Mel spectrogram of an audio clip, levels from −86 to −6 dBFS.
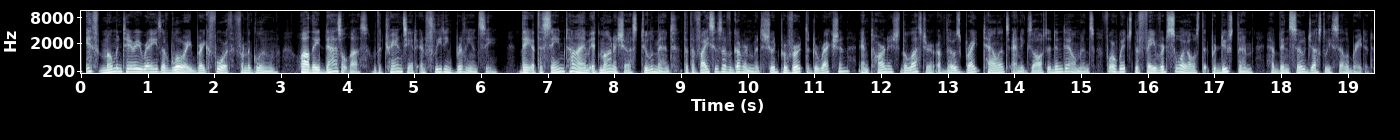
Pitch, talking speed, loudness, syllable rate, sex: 130 Hz, 190 wpm, -19 LUFS, 5.4 syllables/s, male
